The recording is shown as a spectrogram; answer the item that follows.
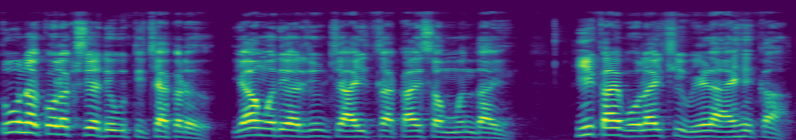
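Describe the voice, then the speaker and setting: A man voicing a calm, firm village patriarch. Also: on the high side, moderate pace, lightly acted.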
